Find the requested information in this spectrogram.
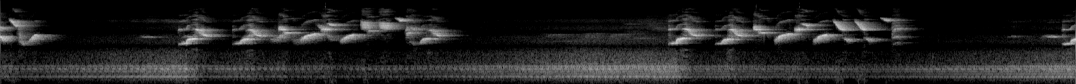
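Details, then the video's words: Coleiro seedeater delivering rapid chattering song phrases of sharp, high chirps, two long bursts separated by a few seconds of quiet, with a constant low hum underneath. "Coleiro máquinas da natureza. corbatita"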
